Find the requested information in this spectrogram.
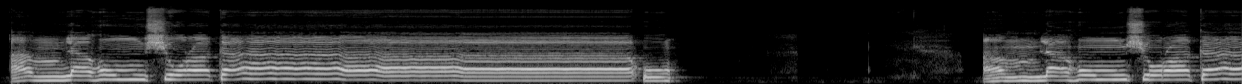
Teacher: After the meme sakin there is lam, we make izhar shafavi, the clear sound of meme without gunna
